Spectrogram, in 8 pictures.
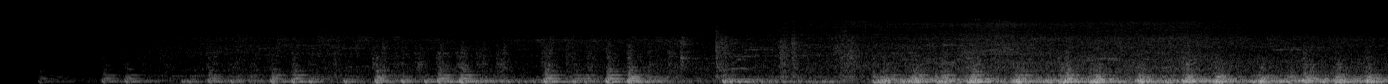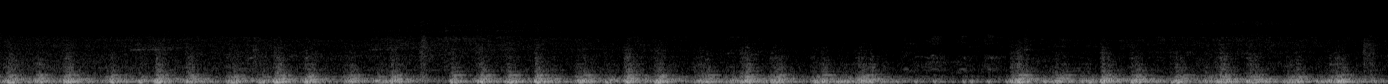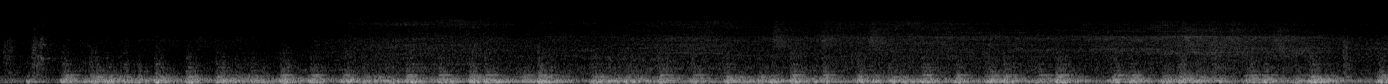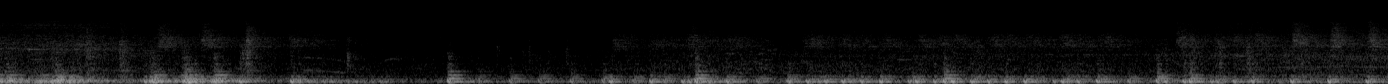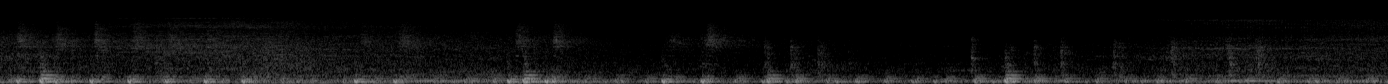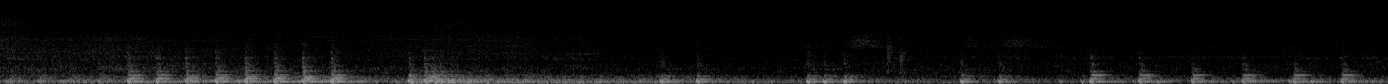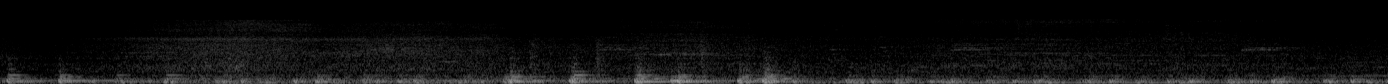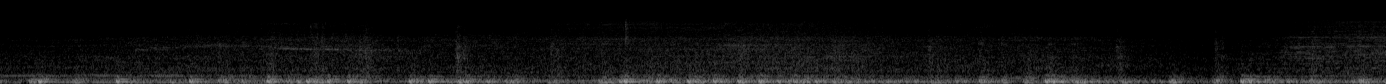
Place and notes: {"title": "251台灣新北市淡水區中興里 - drums group were practicing for a festival", "date": "2012-10-22 21:02:00", "description": "The drums group made the sound in campus.I was recording on balcony. There were cars passing by, and the teams of sport were hitting in playground.", "latitude": "25.17", "longitude": "121.45", "altitude": "49", "timezone": "Asia/Taipei"}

